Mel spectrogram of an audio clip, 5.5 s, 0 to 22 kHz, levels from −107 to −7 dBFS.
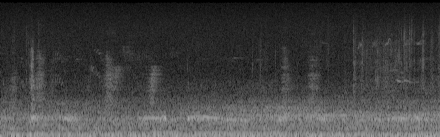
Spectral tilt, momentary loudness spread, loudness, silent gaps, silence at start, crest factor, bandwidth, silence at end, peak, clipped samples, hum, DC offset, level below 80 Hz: -6 dB/octave; 3 LU; -51 LUFS; none; 0 s; 14 dB; over 20 kHz; 0 s; -34 dBFS; under 0.1%; none; under 0.1%; -54 dBFS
